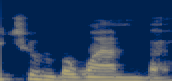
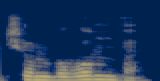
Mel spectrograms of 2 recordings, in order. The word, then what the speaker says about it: Chumbawamba: um first question actually do people ever say chumbawamba as opposed to chumbawumba i was i was going to jump in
